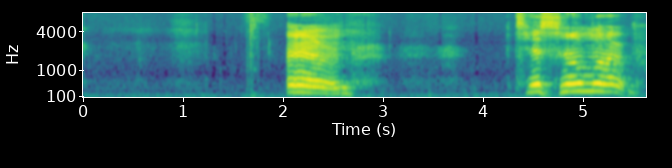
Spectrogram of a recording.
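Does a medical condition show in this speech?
Yes: cerebral palsy.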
